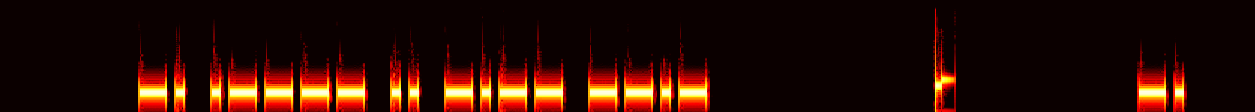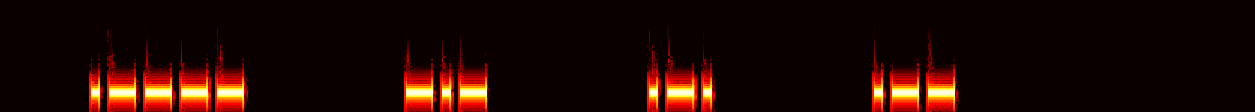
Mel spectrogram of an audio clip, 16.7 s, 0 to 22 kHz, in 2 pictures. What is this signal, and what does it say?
Morse code, heard as a keyed tone, about 20 wpm, spaced as for 10 wpm, 700 Hz. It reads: N1IYQ N1KRW
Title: USA Call Signs - 6x Character Spacing - 20wpm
